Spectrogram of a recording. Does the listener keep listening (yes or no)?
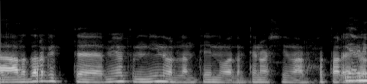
no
